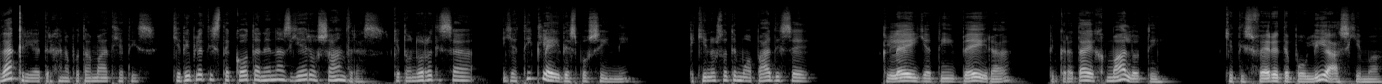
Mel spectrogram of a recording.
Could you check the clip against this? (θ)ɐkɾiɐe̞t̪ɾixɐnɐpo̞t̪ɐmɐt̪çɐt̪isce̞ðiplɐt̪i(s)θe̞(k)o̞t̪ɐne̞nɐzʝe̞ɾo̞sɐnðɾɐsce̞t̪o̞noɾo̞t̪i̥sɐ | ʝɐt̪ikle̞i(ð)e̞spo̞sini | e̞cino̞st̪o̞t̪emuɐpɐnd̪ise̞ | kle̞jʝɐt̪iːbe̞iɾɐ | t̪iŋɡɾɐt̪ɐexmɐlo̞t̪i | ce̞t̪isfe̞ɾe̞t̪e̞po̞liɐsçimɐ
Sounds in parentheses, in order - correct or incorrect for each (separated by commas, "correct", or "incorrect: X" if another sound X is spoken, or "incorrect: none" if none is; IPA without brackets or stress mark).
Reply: incorrect: ð, correct, correct, correct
